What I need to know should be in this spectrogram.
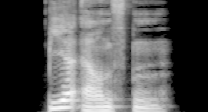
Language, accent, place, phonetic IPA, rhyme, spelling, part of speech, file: German, Germany, Berlin, [biːɐ̯ˈʔɛʁnstn̩], -ɛʁnstn̩, bierernsten, adjective, De-bierernsten.ogg
- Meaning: inflection of bierernst: 1. strong genitive masculine/neuter singular 2. weak/mixed genitive/dative all-gender singular 3. strong/weak/mixed accusative masculine singular 4. strong dative plural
